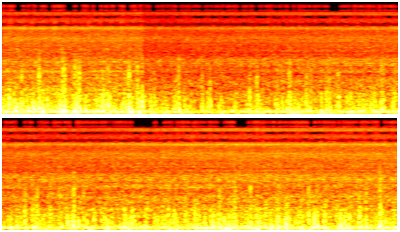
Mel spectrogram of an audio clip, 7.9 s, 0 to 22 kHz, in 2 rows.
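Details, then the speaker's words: Square-body Chevy with 350 V8, running again after six months off and a broken starter bolt hole repair: deep, even rumble holds steady with no misses or knocks; smooth, healthy idle. "Man, does it feel good to hear that sound again? Well, well, well. She finally runs again since last November, which is 6 months at this point, half a year already."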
